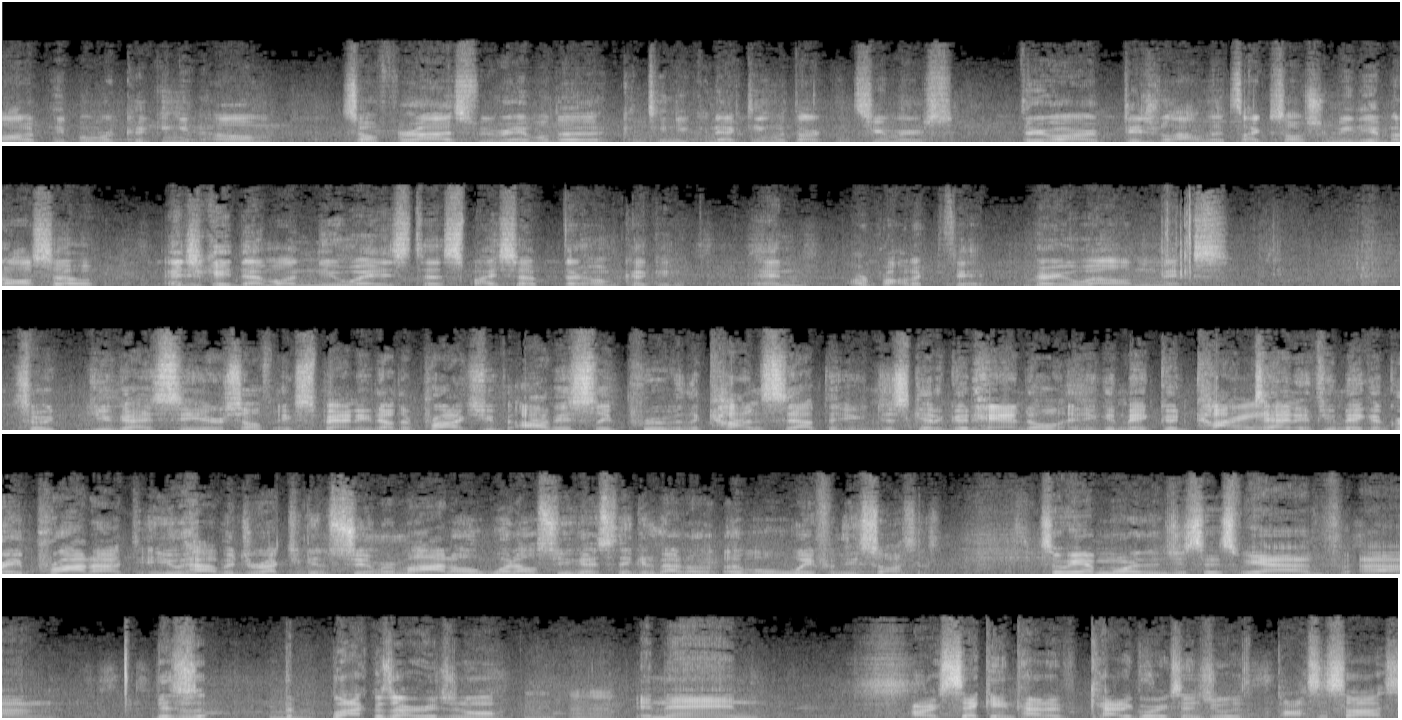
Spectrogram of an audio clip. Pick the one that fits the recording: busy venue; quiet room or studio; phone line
busy venue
